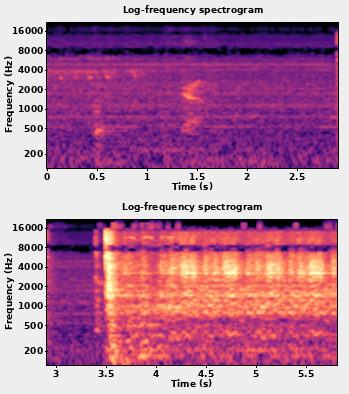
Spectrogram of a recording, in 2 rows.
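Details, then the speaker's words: 1966 Ford Mustang 289 V8, sitting for decades: the starter cranks it on the key at an even three beats a second with no fire or catch. It cranks but won't start, apparently for lack of fuel. "Good enough for me. If it wanted to fire, it would have done it if it would have had the gasoline."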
